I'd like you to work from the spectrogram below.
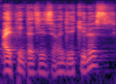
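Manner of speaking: a hint of a French mom, quiet; lightly imitating his French mother; French mom impression. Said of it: "I can impersonate her".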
